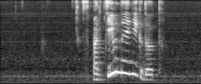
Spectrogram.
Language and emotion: Russian, positive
